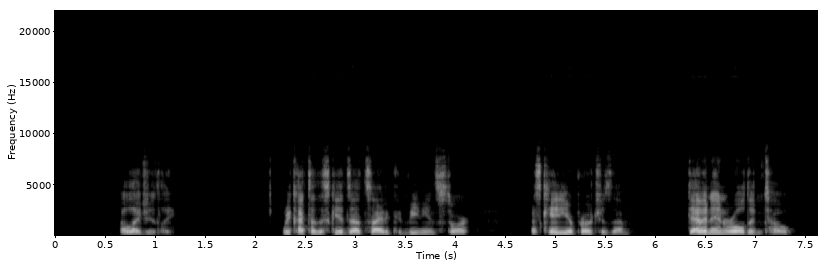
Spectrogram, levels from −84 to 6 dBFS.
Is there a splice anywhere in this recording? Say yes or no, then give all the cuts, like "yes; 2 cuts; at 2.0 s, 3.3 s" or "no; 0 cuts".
no; 0 cuts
